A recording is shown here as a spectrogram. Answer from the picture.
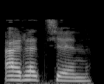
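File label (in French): "À la tienne", French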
